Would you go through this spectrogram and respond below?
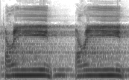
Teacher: تو جو وسطی خلق ہے وہاں سے ادا ہوگا عین اور ہا، عین یعنی خلق کے درمیانی حصے سے ہم ادا کریں گے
